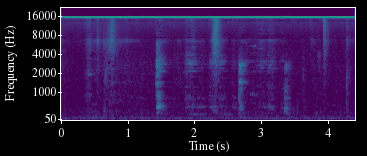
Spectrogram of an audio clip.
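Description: Metal parts of a stove click and clank.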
